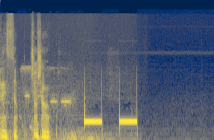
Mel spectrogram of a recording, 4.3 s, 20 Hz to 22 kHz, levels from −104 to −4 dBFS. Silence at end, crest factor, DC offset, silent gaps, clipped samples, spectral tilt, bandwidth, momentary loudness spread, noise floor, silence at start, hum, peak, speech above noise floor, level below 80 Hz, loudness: 1.55 s; 12 dB; under 0.1%; none; under 0.1%; -5.5 dB/octave; 16 kHz; 12 LU; -57 dBFS; 0 s; none; 0 dBFS; 44 dB; -28 dBFS; -12 LUFS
